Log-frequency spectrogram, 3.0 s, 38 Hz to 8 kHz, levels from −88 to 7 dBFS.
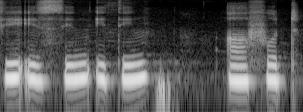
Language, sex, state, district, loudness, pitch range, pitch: English, female, Nagaland, Kohima, -13 LUFS, 175-190 Hz, 180 Hz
